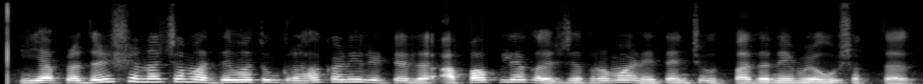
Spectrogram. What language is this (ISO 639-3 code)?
mar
